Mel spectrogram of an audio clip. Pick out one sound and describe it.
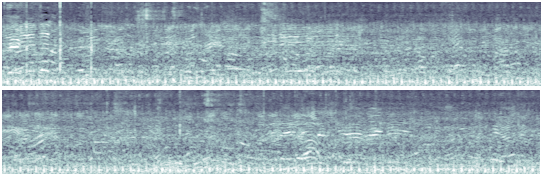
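A crowd of young men chatters and calls out outdoors.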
